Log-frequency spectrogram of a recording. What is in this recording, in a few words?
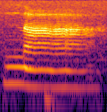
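"naa6", Cantonese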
